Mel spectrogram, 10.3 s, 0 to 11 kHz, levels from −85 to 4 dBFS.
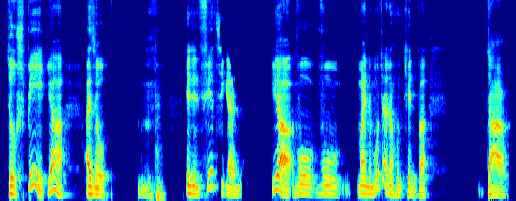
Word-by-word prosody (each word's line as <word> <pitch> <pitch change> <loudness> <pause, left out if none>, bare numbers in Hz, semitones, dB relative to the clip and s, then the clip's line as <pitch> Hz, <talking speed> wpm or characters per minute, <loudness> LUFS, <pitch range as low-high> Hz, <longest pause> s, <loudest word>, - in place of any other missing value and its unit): So 130 -2 +4
spät, 255 +6 -1
ja. 110 - +2 0.3
Also, 115 -6 +3 0.6
hm, 60 -1 -12 0.6
in 140 -2 +4
den 120 -3 0
40ern 130 - -3 0.6
ja, 185 - +6
wo 140 0 -1
wo 130 -2 -4 0.3
meine 130 -2 +2
Mutter 140 +4 -1
noch 125 -5 -1
'n 125 - -5
Kind 105 -6 -4
war 100 0 -1 1.2
da 105 -1 +2
125 Hz, 105 wpm, -22 LUFS, 110-140 Hz, 1.2 s, ja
